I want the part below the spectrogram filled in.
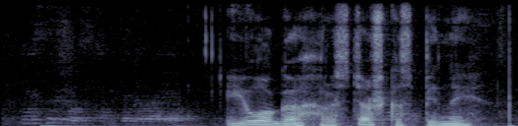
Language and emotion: Russian, neutral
